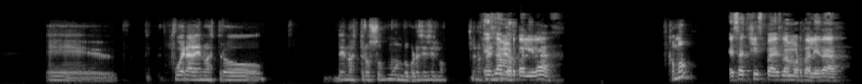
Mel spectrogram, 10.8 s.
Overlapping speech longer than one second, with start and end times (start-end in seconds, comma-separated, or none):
none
